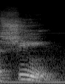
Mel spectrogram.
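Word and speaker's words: שׁ: in writing the letter if the dot is placed above the letter it's pronounced a Sheen if the dot is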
